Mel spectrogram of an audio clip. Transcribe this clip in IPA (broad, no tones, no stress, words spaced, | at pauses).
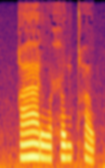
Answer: qaːɾoː ħoŋqʰo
